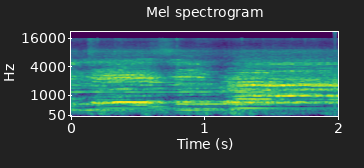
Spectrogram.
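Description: Small church choir of women and a boy singing a gospel song together, holding long notes that change pitch every second or so.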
